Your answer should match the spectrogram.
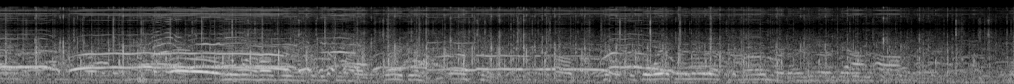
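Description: Spectators shouting and cheering runners on at a finish line: long held calls over crowd chatter.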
